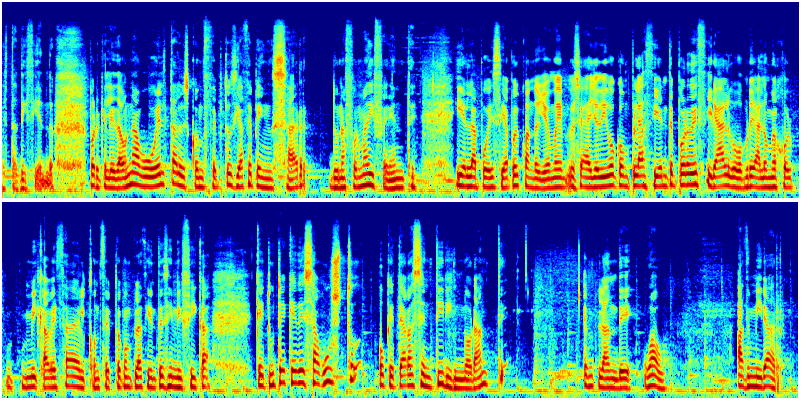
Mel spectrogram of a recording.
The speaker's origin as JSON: {"language": "Spanish", "town": "Alcalá de Guadaíra", "region": "Andalusia", "country": "Spain", "tie": "born or raised there", "said": "después de vivir en Pino Montano un tiempo, el principio del instituto lo hice en un pueblo que se llama Alcalá de Guadaíra, que es donde me he criado prácticamente y es de donde viene mi forma de hablar probablemente también."}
